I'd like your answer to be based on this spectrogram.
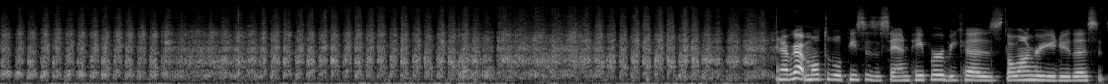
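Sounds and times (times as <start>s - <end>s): stone rubbed on sandpaper: 0.0s - 7.8s.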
